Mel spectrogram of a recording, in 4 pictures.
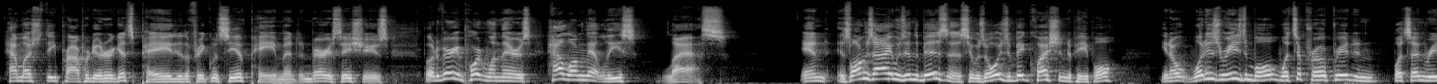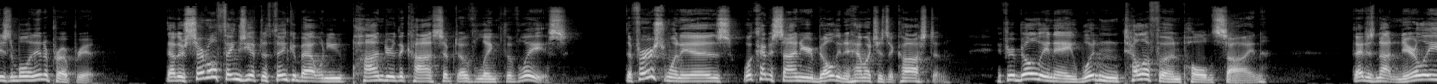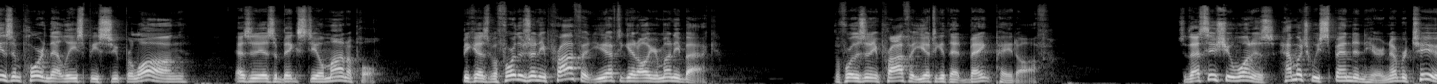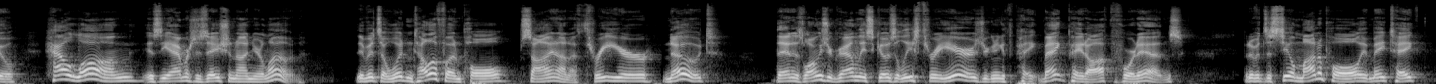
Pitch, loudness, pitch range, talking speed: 155 Hz, -15 LUFS, 140-180 Hz, 215 wpm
